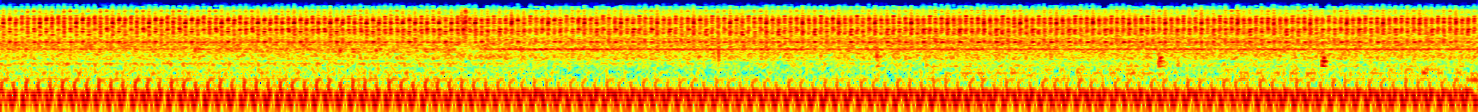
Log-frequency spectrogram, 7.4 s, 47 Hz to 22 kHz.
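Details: Built BMW N54 335i at a steady idle with evenly spaced pulses and no ticking or exhaust puffing; sounds healthy, though the owner is chasing a suspected turbo exhaust leak and worries he has done something wrong with the engine.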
